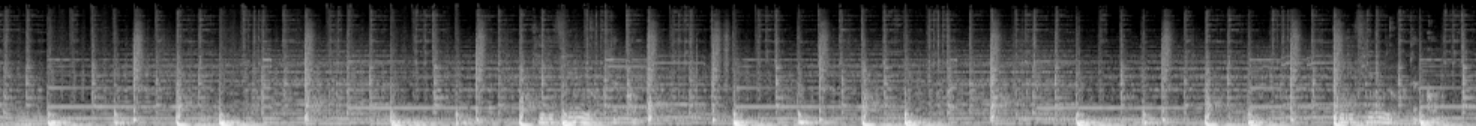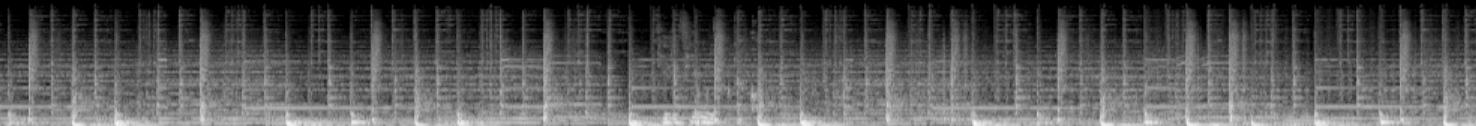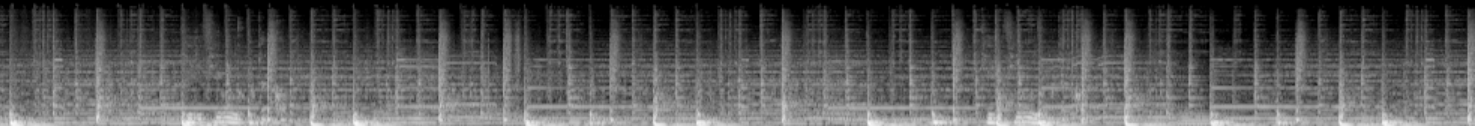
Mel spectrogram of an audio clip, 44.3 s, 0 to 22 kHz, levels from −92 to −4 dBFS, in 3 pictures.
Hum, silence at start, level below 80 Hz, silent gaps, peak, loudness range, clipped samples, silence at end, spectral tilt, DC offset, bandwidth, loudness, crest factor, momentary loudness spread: none; 0 s; -24 dBFS; none; -2 dBFS; 2 LU; under 0.1%; 0 s; -7 dB/octave; under 0.1%; 14 kHz; -22 LUFS; 18 dB; 11 LU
